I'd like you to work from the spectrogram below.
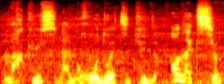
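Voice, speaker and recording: Over a noisy background, a man speaks at normal speed in a mid-range voice with big pitch swings. He's hosting a video game show, joking around, mocking himself and filling his playful chat with fillers as he plays.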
